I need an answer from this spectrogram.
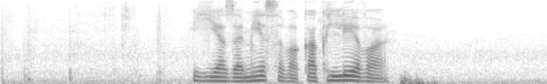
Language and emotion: Russian, angry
